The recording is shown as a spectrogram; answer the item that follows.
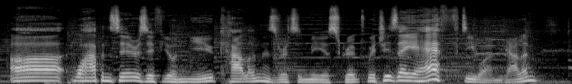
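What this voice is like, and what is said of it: British accent. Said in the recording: “from my home country, the UK. Just in case you couldn't tell by my accent.”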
